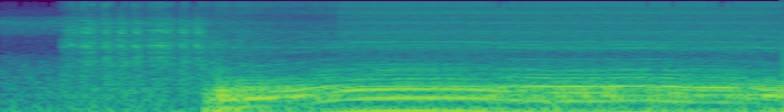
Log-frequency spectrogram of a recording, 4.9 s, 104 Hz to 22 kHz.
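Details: Yamaha YZF600R after replacing leaking exhaust header (snapped studs, one bolt used in place of stud): engine catches and settles into smooth steady low rumble with gentle rev, slight smoke, no chuff or tick from manifold; healthy running.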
